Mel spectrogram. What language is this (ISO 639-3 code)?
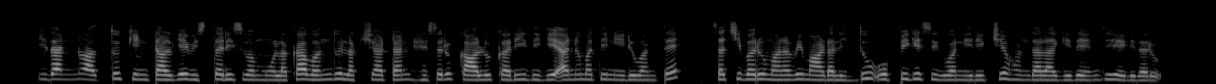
kan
